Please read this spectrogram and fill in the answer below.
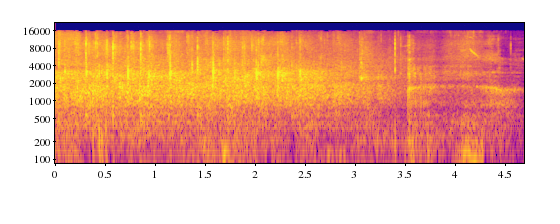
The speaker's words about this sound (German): Und die anderen dürfen ruhig klatschen.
